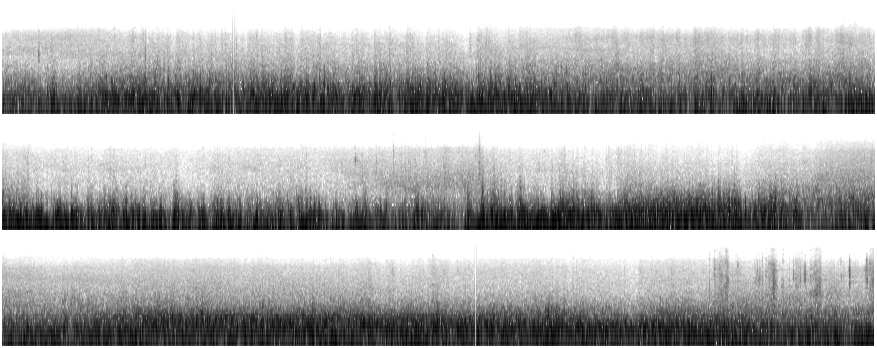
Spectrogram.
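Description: Wind buffeting the microphone on an exposed mountain top: a loud, continuous low rumble that rises and falls in gusts.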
